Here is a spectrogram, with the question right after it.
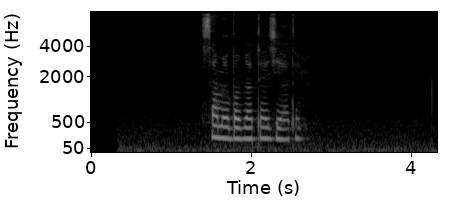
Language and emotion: Russian, neutral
